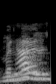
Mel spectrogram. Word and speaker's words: Menendez: Menendez. Yeah, there's no L in that.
